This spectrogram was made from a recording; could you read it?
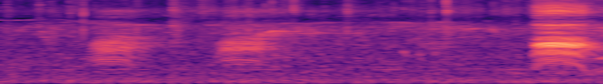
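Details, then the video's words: A crow among birds squabbling over food gives two soft, hoarse caws about half a second apart, then one sharp, loud caw to finish, over a low background hiss. "Crow bird crowing sound | Crows fight with wild birds for food"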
